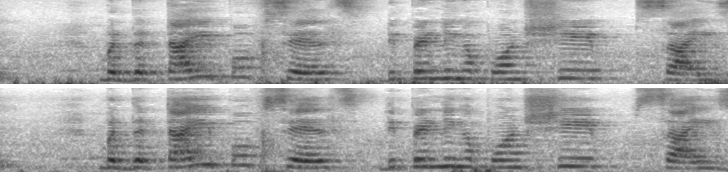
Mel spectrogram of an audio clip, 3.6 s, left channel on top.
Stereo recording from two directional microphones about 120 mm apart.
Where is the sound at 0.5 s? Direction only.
40° right (ahead or behind).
